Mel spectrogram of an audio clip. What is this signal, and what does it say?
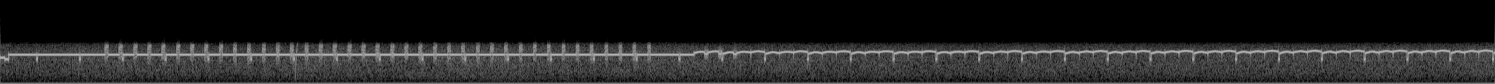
SSTV (slow-scan television), Scottie 1.
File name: VK7ZCF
